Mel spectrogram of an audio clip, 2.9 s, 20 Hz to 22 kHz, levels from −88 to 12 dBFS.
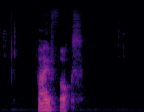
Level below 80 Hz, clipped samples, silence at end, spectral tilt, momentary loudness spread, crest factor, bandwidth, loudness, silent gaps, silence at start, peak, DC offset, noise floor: -74 dBFS; under 0.1%; 1.25 s; -5.5 dB/octave; 22 LU; 24 dB; 16.5 kHz; -39 LUFS; none; 0.75 s; -18 dBFS; under 0.1%; -83 dBFS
